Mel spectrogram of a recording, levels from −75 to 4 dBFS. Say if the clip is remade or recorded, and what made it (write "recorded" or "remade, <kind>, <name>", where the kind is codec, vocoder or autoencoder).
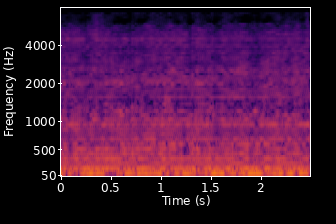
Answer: remade, vocoder, HiFi-GAN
